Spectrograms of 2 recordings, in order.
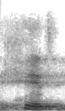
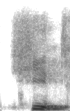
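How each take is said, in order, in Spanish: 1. La vocal está en su posición normal. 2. La vocal está más adelantada. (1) "En lugar de decir" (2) "van a adelantar"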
